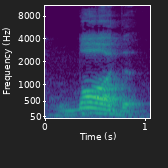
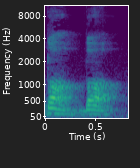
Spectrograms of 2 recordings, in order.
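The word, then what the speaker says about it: ض: Not Dhaad. Don't ever touch your front teeth when you pronounce the Dhaad.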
